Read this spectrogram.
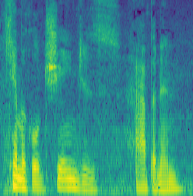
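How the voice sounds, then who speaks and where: A man's voice: lowish voice, measured pace, gravelly, slight background noise. A man talking in a loose, rambling solo monologue, swearing freely and leaning on "you know" fillers. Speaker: podcast host.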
